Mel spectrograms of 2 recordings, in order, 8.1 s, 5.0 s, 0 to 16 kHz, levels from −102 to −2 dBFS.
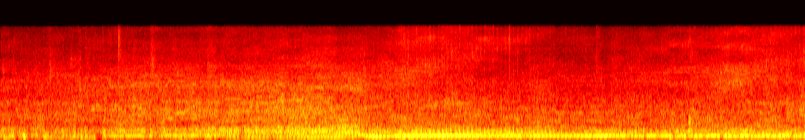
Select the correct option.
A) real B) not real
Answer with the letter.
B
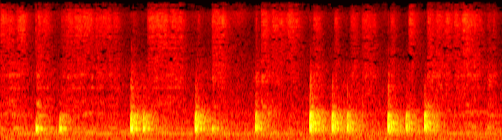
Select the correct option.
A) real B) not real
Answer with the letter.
A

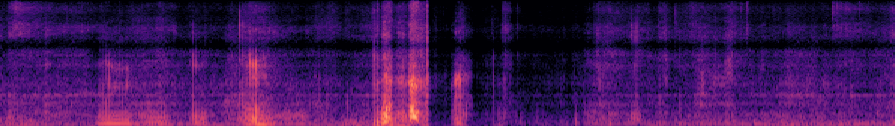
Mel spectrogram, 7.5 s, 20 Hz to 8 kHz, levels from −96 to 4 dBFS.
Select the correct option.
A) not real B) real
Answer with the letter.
A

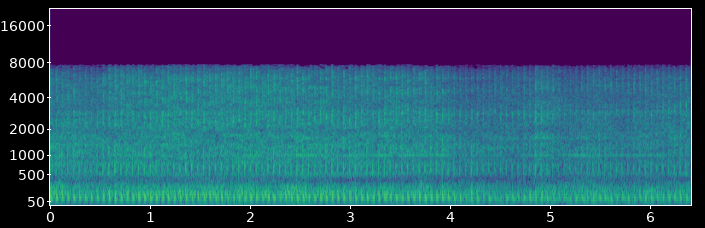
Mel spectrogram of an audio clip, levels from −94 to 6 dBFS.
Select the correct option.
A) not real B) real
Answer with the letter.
B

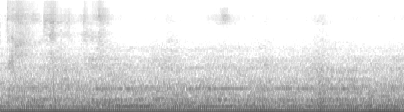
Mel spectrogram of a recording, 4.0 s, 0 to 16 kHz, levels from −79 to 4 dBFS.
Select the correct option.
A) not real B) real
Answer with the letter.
A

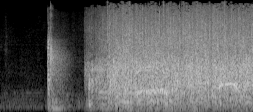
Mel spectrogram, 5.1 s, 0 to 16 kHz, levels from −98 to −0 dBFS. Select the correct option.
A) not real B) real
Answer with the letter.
B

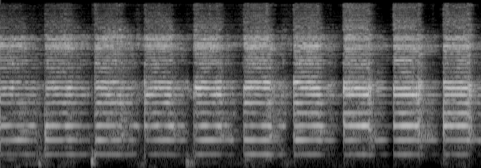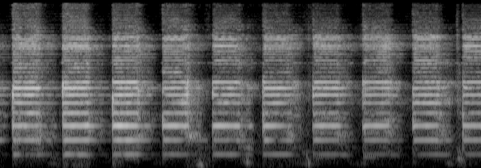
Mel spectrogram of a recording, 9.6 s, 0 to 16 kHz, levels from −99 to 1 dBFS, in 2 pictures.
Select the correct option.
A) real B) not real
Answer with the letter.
B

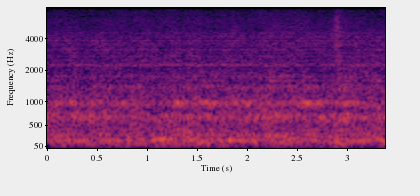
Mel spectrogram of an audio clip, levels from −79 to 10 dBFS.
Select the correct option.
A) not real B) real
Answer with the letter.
A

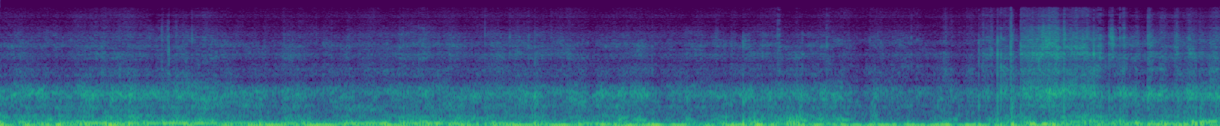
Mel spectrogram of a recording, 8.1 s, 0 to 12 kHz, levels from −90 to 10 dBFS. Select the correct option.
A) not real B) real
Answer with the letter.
A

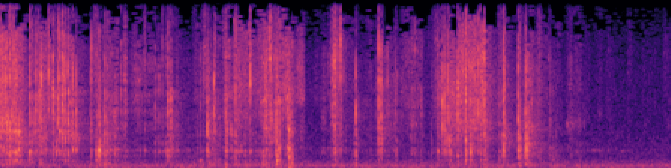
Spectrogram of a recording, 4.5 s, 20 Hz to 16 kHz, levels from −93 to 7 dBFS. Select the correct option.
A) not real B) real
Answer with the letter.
B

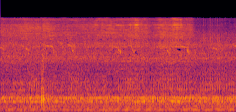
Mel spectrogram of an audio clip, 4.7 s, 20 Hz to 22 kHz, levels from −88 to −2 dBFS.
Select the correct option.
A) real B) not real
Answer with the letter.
A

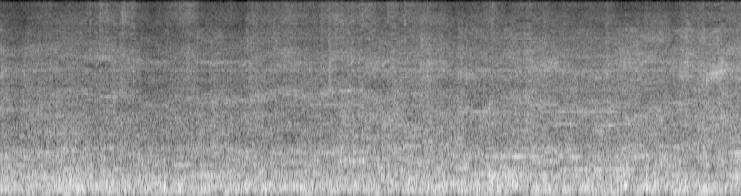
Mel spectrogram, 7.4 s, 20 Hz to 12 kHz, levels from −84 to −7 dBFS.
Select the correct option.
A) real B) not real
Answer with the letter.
B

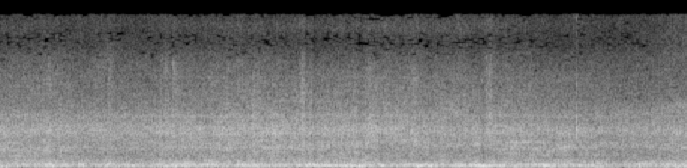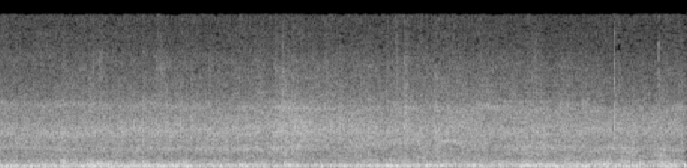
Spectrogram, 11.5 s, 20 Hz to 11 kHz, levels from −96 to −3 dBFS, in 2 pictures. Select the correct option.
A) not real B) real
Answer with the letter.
B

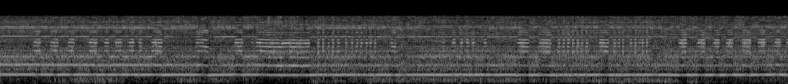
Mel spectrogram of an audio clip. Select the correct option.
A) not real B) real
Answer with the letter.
B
